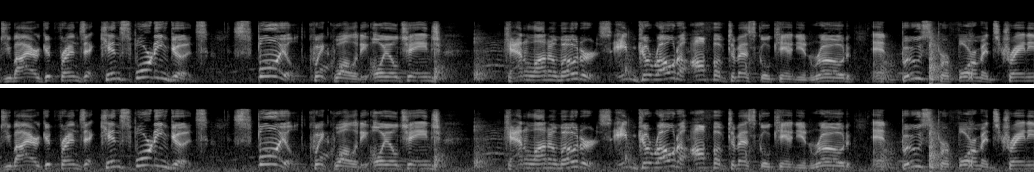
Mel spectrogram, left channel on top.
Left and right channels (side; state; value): right; noise; rumble, 24 dB below the sound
